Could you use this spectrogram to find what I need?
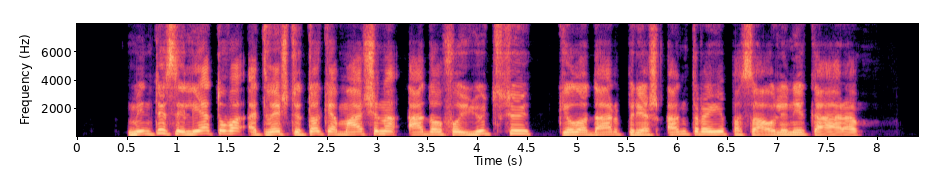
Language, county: Lithuanian, Telšiai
